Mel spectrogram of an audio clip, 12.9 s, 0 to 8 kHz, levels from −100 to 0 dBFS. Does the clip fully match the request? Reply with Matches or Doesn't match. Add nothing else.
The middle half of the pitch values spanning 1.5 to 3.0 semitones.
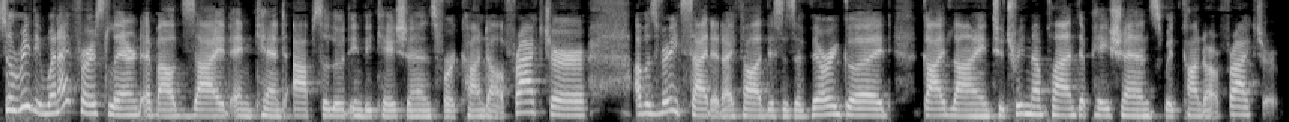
Doesn't match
